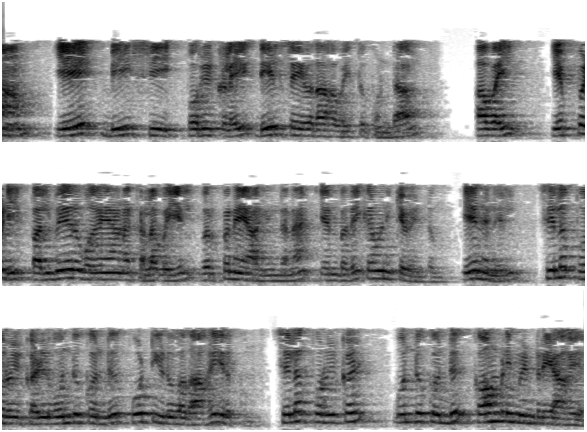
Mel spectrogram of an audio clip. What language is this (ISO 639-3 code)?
tam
